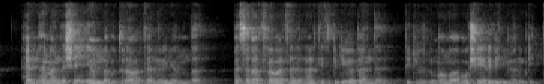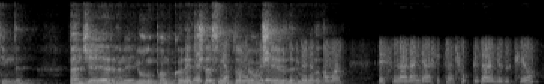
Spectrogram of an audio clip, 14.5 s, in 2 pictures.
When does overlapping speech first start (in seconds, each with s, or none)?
9.7 s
